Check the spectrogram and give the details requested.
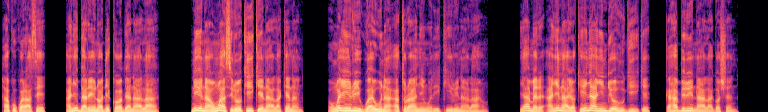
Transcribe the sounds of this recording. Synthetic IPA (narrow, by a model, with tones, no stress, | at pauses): ha˦kʷʊ˨kʷa˨ɾa˨sɪ˦ | a˨ɲɪ˦bja˨ɾɪ˦nɔ˨dɪ˦kɔ˦ɔ˦bja˦na˨a˨la˦˨ | niː˦ɦi˨na˨ʊ˨ŋʷʊ˦a˨si˨ɾo˦ki˦i˦ke˦na˨a˨la˨ke˦na̰˨n̩˨ | o˨ŋʷe˦ɣɪ˦n̩˦ɾi˦i˨ɡʷa˨i˦wu˦na˨a˦tʊ˦ɾa˨ɲɪ˦ŋʷe˨ɾi˦i˦ki˦i˦ɾi˦na̰˨la˦ɦʊ̰˨ | ja˦me˨ɾe˨ʔa˨ɲɪ˦na˨a˨jɔ˦kɪ˦ɲa˦˨ɲɪ˦n̩˦dɪ˦o˦ɦu˨ɡi˦i˦ke˦ | ka˨ɦa˦bi˦ɾi˦na˨a˨la˨ɡɔ˦ʃḛ˨n̩˨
